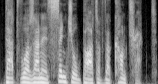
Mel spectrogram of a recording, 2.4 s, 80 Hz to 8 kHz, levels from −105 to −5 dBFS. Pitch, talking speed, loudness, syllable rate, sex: 135 Hz, 200 wpm, -18 LUFS, 5.0 syllables/s, male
